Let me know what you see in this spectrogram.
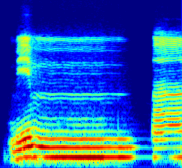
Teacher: Ini juga nun udah enggak dianggap, namanya idgham kamil. Idgham yang sempurna, benar-benar pindah ke mim.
